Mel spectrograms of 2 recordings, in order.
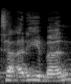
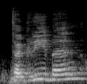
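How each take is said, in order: First: The middle consonant is a glottal stop. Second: The middle consonant is a deep back q. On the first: It sounds everyday and colloquial. "sometimes we don't pronounce the qaf" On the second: It sounds formal, like reading aloud. "if you pronounce the qaf, it becomes, it's fusha"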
